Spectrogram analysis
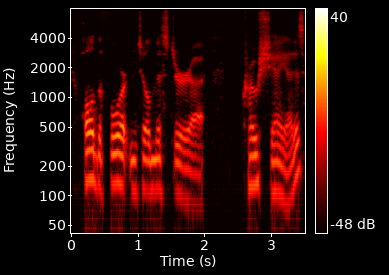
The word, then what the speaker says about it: Crochet: But if this guy, if he can come out here and be that ace, hold the fort until Mister Crochet, that is how you say it, until Mister Drew Thorpe comes up, because Drew Thorpe's the real ace.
